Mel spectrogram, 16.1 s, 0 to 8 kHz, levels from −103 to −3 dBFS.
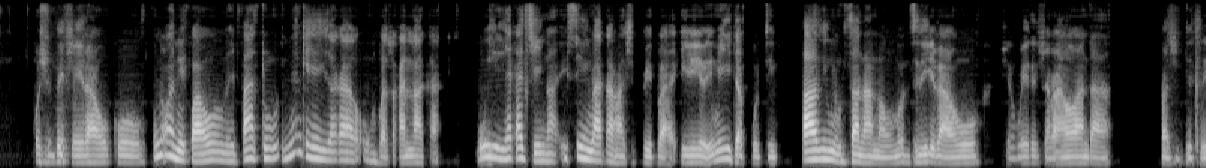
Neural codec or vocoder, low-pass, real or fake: codec, 16 kHz, 1 kbps, FunCodec, trained on LibriTTS, 50 frames a second; 7.2 kHz; fake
